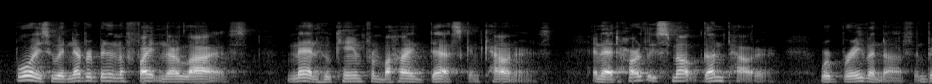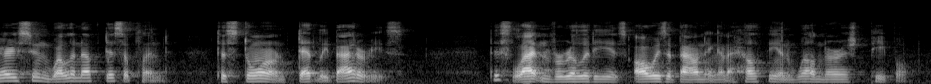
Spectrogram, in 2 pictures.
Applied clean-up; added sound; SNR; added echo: none; none; none; none.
